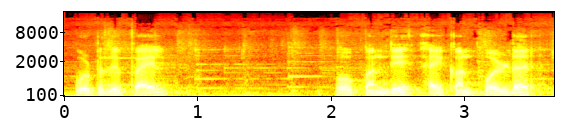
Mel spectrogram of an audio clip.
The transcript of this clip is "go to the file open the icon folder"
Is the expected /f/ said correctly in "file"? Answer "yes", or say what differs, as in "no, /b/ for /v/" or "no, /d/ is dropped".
no, /p/ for /f/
